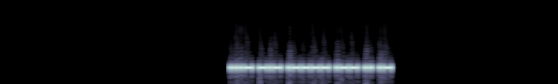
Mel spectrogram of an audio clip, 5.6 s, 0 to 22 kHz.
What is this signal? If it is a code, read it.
Morse code, heard as a keyed tone, about 53 wpm, 700 Hz. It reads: VK1WIA
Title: DXCC-100 Call Signs - 6 Characters - Repeated 3x - 50wpm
